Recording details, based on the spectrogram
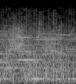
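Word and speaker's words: Šatan: Now, we're happy to report that you don't pronounce names the same. Because I'd have a hard time doing play-by-play with that name if it was the North American pronunciation. It is Miroslav Shatan.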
